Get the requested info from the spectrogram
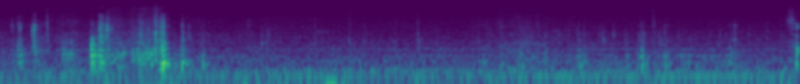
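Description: Rope being handled on deck: a few short rustles and knocks in the first second and a half, then only a steady low hum.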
